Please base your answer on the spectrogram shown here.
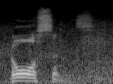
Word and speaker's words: Lawson: Here's the thing though, if you actually say Lawson to a Japanese person, they're not going to understand what you're talking about. You actually have to use the Japanese pronunciation. Lawson's. Lawson.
